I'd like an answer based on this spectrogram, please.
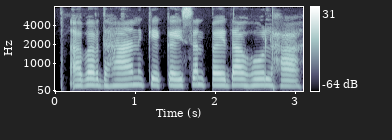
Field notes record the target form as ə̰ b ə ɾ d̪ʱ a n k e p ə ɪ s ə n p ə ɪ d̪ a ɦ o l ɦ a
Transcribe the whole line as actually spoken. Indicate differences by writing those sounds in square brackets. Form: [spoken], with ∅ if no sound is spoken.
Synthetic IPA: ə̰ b ə ɾ d̪ʱ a n k e [k] ə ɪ s ə n p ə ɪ d̪ a ɦ o l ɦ a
